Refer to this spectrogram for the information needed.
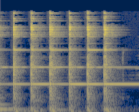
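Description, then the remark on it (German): A spoon taps a champagne glass, used in place of a bell, six times in a quick, steady rhythm, each clink bright and high-pitched, with a clear glassy ring that carries through and lingers after the last tap. “Deswegen haben wir jetzt ein Sektglas und einen Löffel.”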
